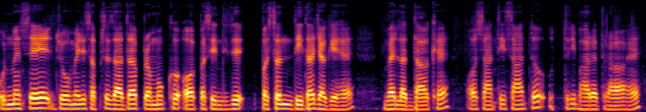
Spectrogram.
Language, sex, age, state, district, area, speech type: Hindi, male, 30-45, Madhya Pradesh, Jabalpur, urban, spontaneous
